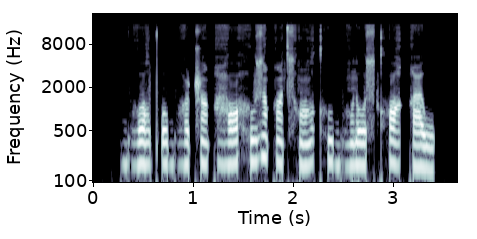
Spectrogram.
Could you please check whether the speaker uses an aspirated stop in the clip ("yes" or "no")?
yes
